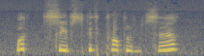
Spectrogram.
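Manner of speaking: friendly voice pitched very high. Playing a nurse in a role-play, Nurse Joy voice. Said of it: "getting my Nurse Joy voice in".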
